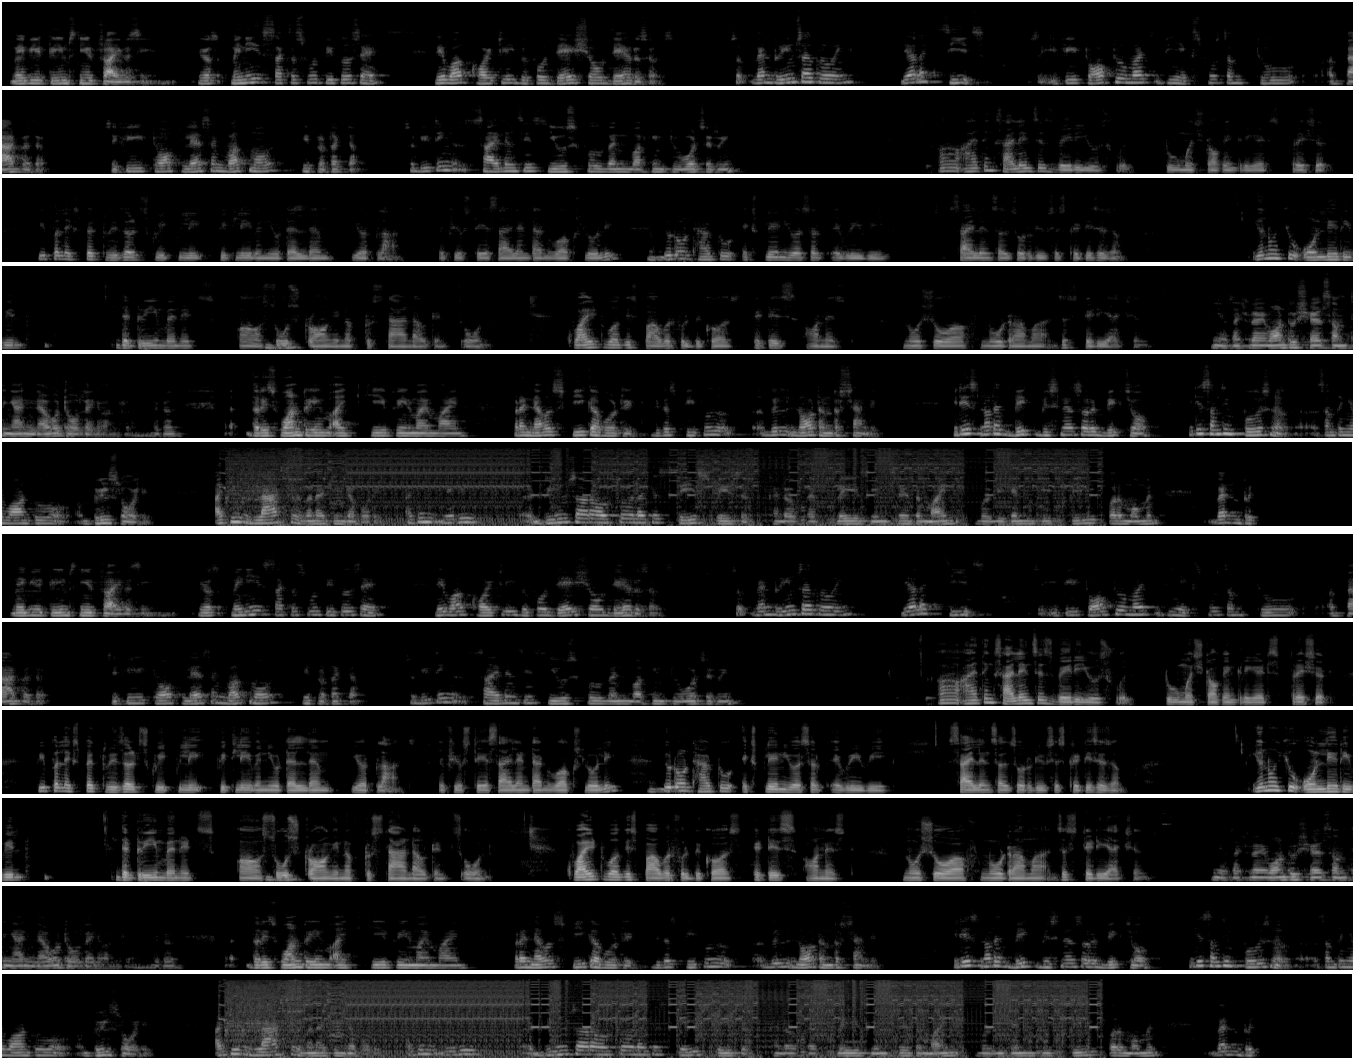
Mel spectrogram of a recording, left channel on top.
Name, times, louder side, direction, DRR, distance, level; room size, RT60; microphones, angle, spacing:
voice 1, 0.1-1.7 2.0-3.8 4.3-6.6 7.3-8.5 9.0-9.8 10.3-12.9 13.2-13.9 14.6-17.1 17.6-20.8 33.5-33.7 43.2-43.5 52.6-56.2 56.5-58.7 59.2-62.8 63.6-65.5 65.9-69.0 69.7-72.5 72.7-79.1 79.6-80.0, left 1 dB, 65° left, 0.8 m, -36 dB
voice 2, 22.9-24.8 25.1-26.8 27.4-31.0 31.5-35.9 36.5-38.2 39.5-40.7 41.7-45.4 45.8-49.0 49.5-52.0, right 5 dB, 50° right, 0.3 m, -35 dB
sound 1, 69.7-78.6, right 6 dB, 70° right, 0.8 m, -40 dB
2.3 x 2.3 x 2.6 m
head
